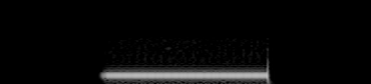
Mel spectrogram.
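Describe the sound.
A single ringback tone sounds on a telephone line while a call is being placed: one steady, mid-pitched beep lasting under a second and ending in a faint click, with silence before and after.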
